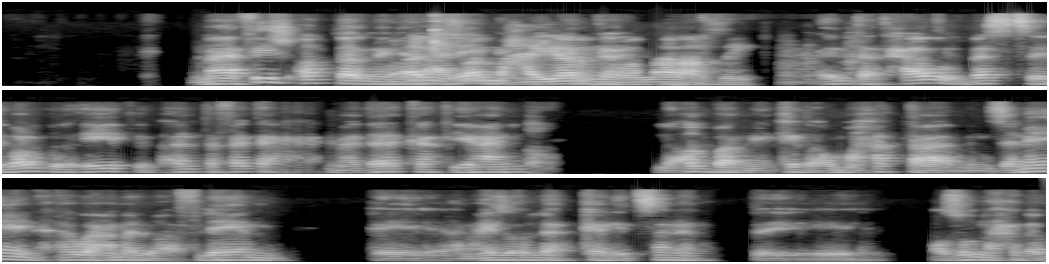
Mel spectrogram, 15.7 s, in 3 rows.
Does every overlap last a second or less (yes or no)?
no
